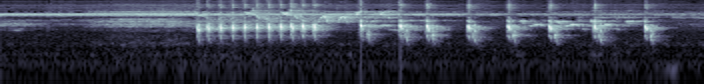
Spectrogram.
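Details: A Yellow-billed Cuckoo, known as the rain crow, gives its distinctive song, heard on return in spring. It is a fast run of about ten hollow, knocking notes, then slower throaty clucks about a third of a second apart, over a steady high insect drone.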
